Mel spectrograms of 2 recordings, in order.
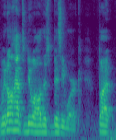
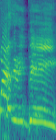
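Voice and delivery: overacted mock screaming, higher in pitch and louder; 14 semitones higher, 9 dB louder than usual. Retelling an overacted movie scene over a comm: imitating Mark Hamill screaming. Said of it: "he's screaming in the comm".

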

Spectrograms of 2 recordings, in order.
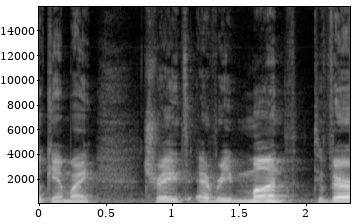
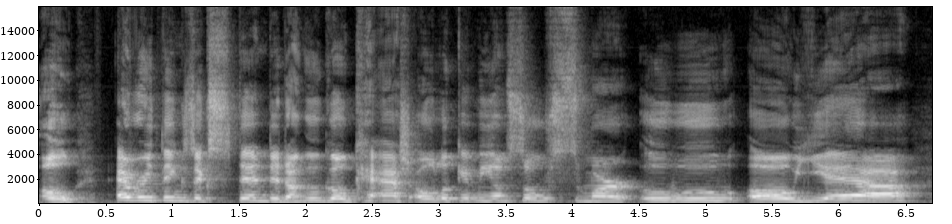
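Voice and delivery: sarcastic, very high, slow, self-satisfied smug voice; 14 semitones higher, 3 dB louder than usual. Mocking someone who brags about going cash: mocking a smug poster. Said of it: "you sound like a sheep that's trying to sound cool".

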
